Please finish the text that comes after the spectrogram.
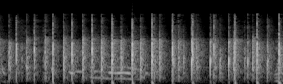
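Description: A small studio audience applauds to welcome a new guest on the show, with brisk, irregular hand claps that overlap into a steady patter for about three seconds, fairly loud throughout, with a brief faint voice-like tone mid-way.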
